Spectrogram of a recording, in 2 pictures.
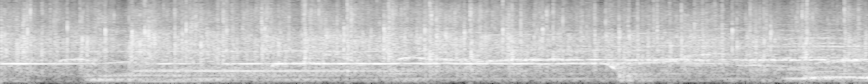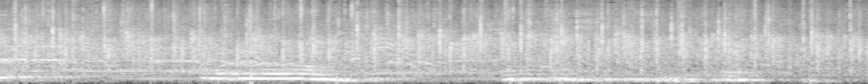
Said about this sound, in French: On acclame son Seigneur. Mon Seigneur, pour son Seigneur.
